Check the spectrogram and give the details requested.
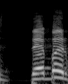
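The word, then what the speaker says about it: jabber: क्या है नेक्स्ट, क्या है, ध्यान से देखो, ज़ेबर, ज़ेबर, ये स्पेलिंग इसकी जे से शुरू है लेकिन इसे ज़ेबर बोलते हैं, ठीक है, ज़ेबर।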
